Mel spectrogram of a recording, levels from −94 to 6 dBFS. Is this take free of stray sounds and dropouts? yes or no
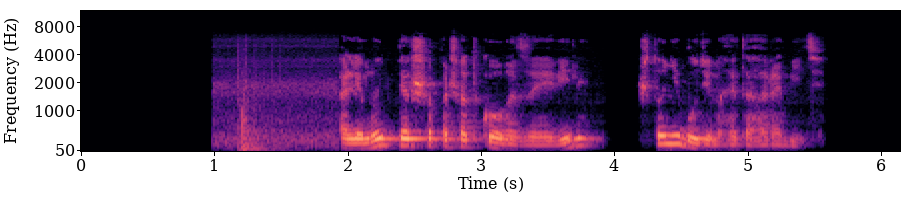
no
